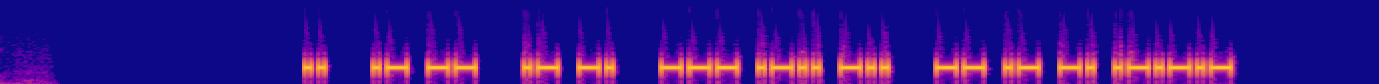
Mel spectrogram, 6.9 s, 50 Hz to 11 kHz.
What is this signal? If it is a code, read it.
Morse code, heard as a keyed tone, about 36 wpm, 700 Hz. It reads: I AM AN OLD MAN.
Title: Sentences from Top 1000 Words - Review Part 2 - 35wpm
